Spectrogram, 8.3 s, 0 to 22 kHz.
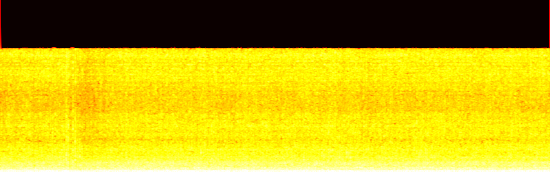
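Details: PowerSmart DB7651-24 snowblower that wouldn't start after sitting with fuel, now after an ultrasonic carburetor clean and rebuild: the small single-cylinder engine idles loudly with an even, steady beat and no misses or sputter. Normal idle.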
